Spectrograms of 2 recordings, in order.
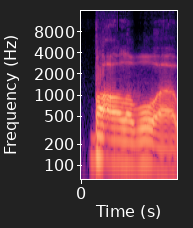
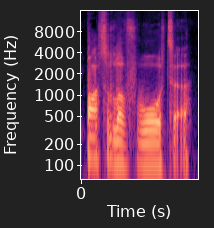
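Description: First: It is pronounced casually, with sounds reduced. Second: It is pronounced carefully, every sound said fully. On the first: "will come out if I say it casually" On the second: "I can say bottle of water"

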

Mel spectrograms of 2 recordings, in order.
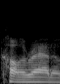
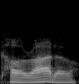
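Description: First: The 'ra' vowel sounds like the 'a' in 'cat'. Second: The 'ra' vowel sounds like the 'a' in 'father'. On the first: The speaker is a long-time local. "Locals will say, well, of course it's Colorado" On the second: The speaker is a newcomer following the Spanish pronunciation. "So it should be Colorado, like avocado"

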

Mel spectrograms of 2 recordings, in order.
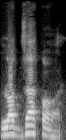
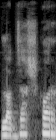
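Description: First: The word has no s sound before k. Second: The word has an s sound before k. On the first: The speaker calls it right. "তাহলে বলুন লজ্জাকর" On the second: The speaker calls it wrong. "লজ্জাস্কর নয়"

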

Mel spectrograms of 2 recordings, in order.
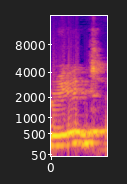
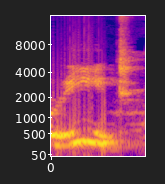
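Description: First: The vowel is short, sounding like 'red'. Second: The vowel is long, sounding like 'reed'. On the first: The reading is already finished. "উচ্চারণ রেড হয়ে যাবে" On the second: The reading has not happened yet. "তখন read হবে"

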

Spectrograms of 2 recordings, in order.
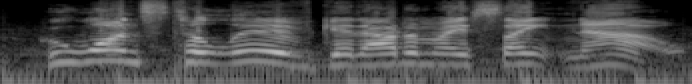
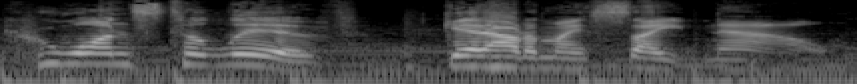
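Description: First: It runs on with no pause after 'live'. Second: There is a clear pause after 'live'. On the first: The speaker calls it wrong. "It doesn't sound right" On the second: The speaker calls it right. "Maybe if they added a comma"

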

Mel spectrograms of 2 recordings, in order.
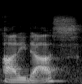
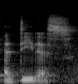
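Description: First: It is said the original, non-American way. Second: It is said the North American way. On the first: The speaker calls it right. "The proper pronunciation, as far as I understand, is Adidas" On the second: The speaker calls it wrong. "in North America, we mispronounce it because we say Adidas"

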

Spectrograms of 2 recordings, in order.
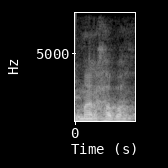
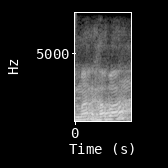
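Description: First: The word is said at normal, softer volume. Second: The word is said louder than before. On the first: "একবার বলি" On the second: "আর একটু জোরে বলি"

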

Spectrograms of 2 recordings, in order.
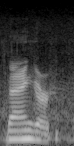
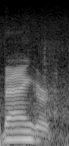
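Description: Both takes have the same delivery.

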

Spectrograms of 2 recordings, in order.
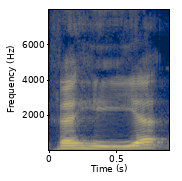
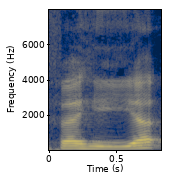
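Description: No difference in how they are said.

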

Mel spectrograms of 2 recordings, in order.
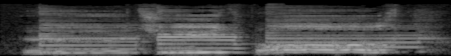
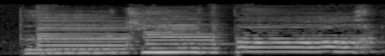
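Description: First: The voice is lowered to a deep pitch. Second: The voice is raised to a high pitch. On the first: "À moi avec ma voix grave" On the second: "À moi avec ma voix aiguë"

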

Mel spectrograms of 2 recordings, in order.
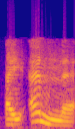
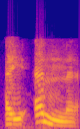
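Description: Both takes have the same delivery.

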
